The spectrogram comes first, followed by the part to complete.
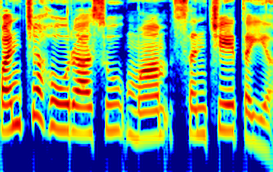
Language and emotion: Sanskrit, neutral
